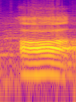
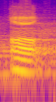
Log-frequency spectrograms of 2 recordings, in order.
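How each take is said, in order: First: The vowel is said low with the mouth open. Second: The vowel is said with the mouth less open. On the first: The speaker calls it right. "Yang harus terbuka. ... tapi A" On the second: The speaker calls it wrong. "Bukan A"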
